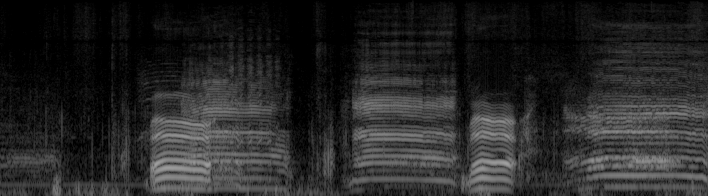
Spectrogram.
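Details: Several drawn-out, quavering bleats from sheep in Skåne, Sweden, the second longest at about one and a half seconds, with a brief higher bleat between them and soft background noise.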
